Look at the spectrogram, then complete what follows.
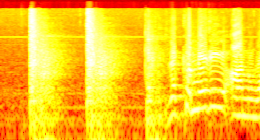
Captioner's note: gavel bangs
